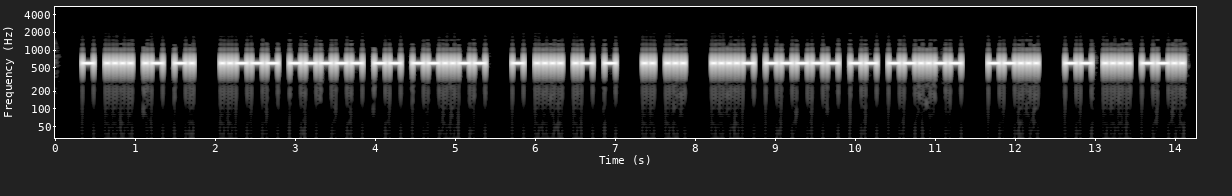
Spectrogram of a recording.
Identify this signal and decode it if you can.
Morse code, heard as a keyed tone, about 25 wpm, 600 Hz. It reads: THAN 20M, THAT IS 40M, 7 MHZ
